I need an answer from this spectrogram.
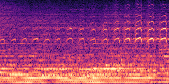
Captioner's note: cawing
